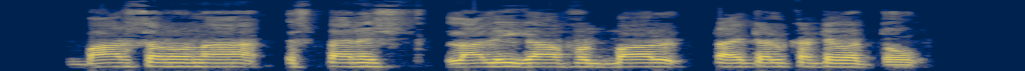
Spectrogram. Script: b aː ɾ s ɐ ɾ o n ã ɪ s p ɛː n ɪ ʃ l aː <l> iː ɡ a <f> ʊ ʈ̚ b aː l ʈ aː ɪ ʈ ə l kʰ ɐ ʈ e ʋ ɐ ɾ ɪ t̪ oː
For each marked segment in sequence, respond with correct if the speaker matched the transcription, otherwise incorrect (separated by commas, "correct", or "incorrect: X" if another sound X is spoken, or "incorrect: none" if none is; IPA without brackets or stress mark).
correct, correct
